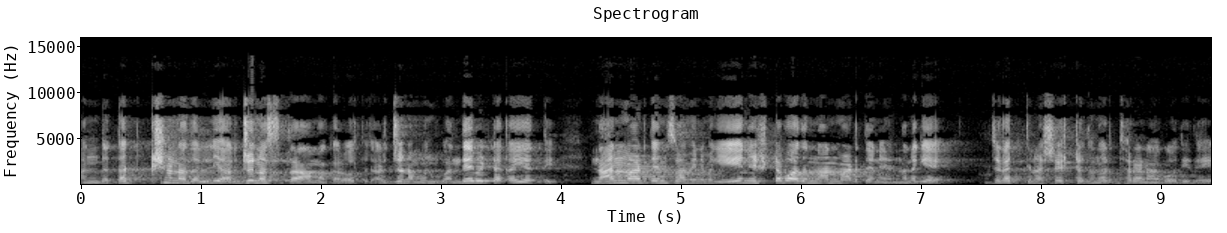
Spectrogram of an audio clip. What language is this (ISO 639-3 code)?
kan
